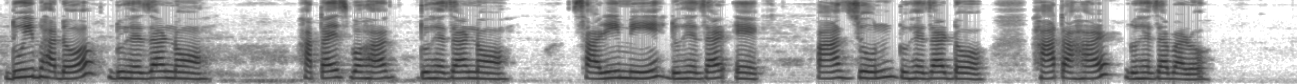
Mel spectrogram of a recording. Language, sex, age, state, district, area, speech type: Assamese, female, 30-45, Assam, Lakhimpur, rural, spontaneous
